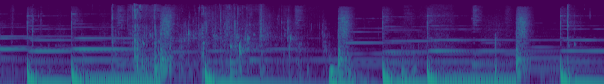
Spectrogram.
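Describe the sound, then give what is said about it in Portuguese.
Someone drinks water, taking a series of steady gulps and swallows in an even rhythm, loud and wet, with no talking. “E agora, beber mais uma água.”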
